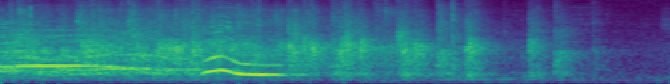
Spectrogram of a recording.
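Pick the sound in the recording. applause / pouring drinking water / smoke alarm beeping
applause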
